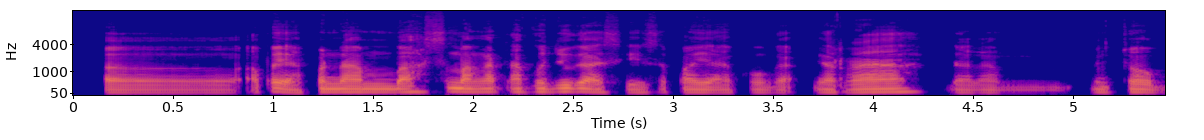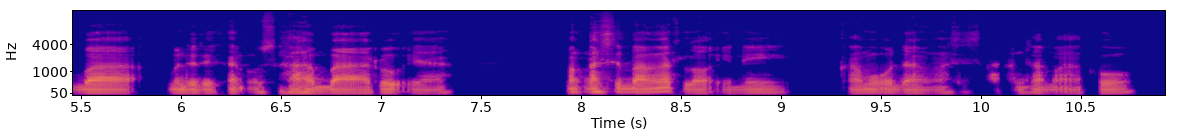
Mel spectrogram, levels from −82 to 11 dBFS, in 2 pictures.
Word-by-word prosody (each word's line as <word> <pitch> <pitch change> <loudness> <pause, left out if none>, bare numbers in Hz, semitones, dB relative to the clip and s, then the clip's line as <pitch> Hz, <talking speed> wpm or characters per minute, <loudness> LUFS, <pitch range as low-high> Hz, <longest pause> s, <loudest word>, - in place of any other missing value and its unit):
eee, 80 -1 -2
apa - - -2
ya, - - +2
penambah 95 0 +4
semangat 100 -1 +4
aku 100 +1 -1
juga 105 0 +4
sih 85 - -6
supaya 85 +1 -1
aku 80 - -12
nggak 85 - -5
nyerah 90 +2 +3 0.3
dalam 80 -1 -6 0.5
mencoba 85 -1 +2 0.2
mendirikan 85 -2 -1
usaha 85 - 0
baru 85 +2 +3
ya. 85 +1 -7 0.6
Makasih 100 +1 +1
banget 105 +6 +4
loh 85 0 0
ini 85 +1 -7 0.3
kamu 85 +1 -2
udah 80 -1 -1
ngasih 85 +1 -12
saran 85 -2 -12
sama 85 0 -3
aku. 85 +5 -4
85 Hz, 155 wpm, -28 LUFS, 85-95 Hz, 0.6 s, penambah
